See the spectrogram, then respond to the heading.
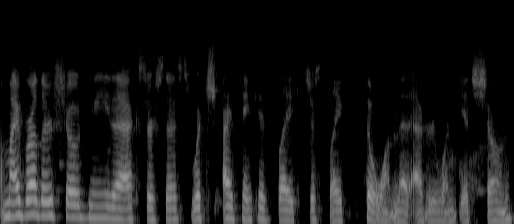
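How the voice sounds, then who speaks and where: This woman speaks with an American accent. Her pace is moderate. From USA. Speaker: podcast guest, horror fan. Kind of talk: casual chat.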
